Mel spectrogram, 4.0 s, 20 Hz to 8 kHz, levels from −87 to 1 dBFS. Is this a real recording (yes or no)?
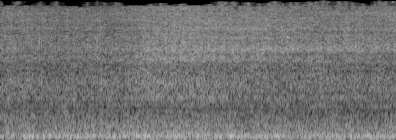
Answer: yes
